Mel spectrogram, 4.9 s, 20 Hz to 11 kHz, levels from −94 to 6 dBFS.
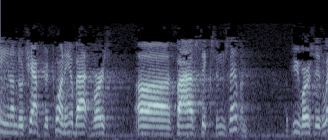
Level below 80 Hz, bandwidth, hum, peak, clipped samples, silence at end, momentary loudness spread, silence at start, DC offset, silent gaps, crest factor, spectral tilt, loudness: -68 dBFS; 5.6 kHz; none; -4 dBFS; under 0.1%; 0 s; 14 LU; 0 s; under 0.1%; none; 16 dB; -6.5 dB/octave; -20 LUFS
